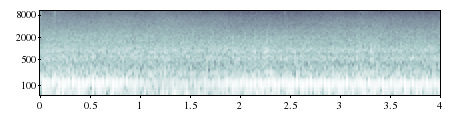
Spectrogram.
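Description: Supercharged 5.4-litre V8 of a 2002 Mercedes-Benz SL55 AMG pulling at a steady low drone under way, heard from inside the open-top cabin with road and wind noise around it.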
